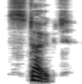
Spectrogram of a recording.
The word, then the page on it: stoked: Australian English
